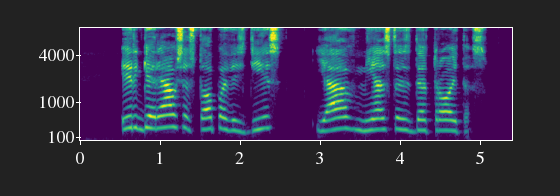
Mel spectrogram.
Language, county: Lithuanian, Vilnius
